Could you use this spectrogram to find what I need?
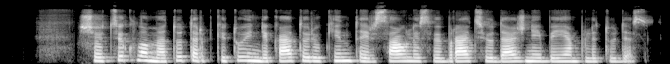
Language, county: Lithuanian, Tauragė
